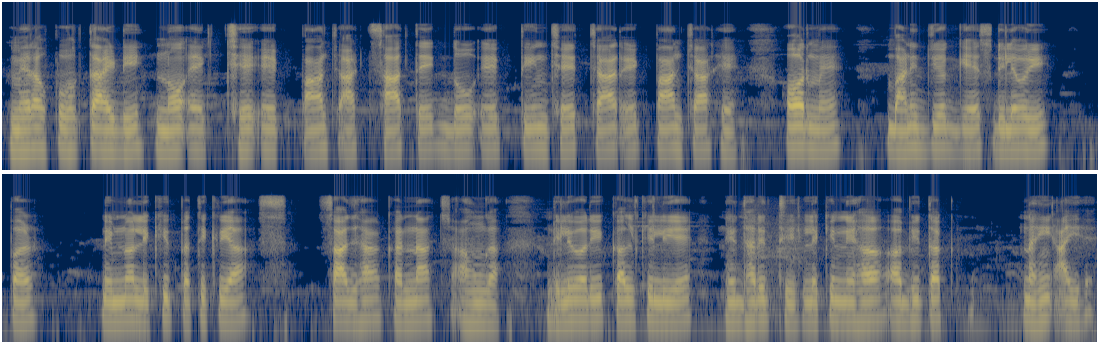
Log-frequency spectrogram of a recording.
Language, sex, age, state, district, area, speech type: Hindi, male, 45-60, Madhya Pradesh, Chhindwara, rural, read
